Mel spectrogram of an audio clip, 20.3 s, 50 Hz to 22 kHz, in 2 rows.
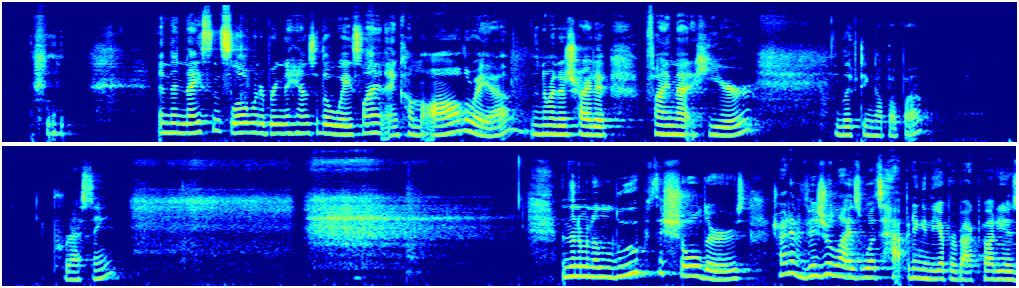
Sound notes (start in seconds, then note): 0.3 giggles; 11.4 inhales; 13.4 exhales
